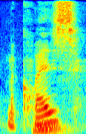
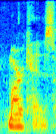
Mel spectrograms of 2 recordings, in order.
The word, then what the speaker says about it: Marquez: Joshua Williamson, and the art is by David McQuez. I'm probably pronouncing that wrong. He comes from Marvel, has been working on Marvel stuff for quite some time. Marquez, okay.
